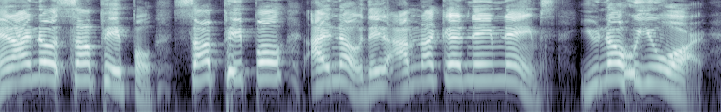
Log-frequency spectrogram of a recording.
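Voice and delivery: high shout. Calling out unnamed people who disagree about the award: yelling. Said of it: "I'm yelling like you can hear me".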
